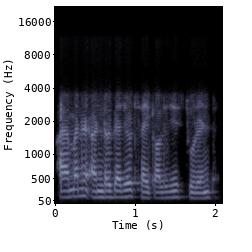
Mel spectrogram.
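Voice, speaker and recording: A young man, an undergraduate earnestly introducing himself in an online class, halting now and then. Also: medium pitch, fairly even intonation. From India. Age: young adult. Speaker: undergraduate student. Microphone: video call. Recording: tinny phone-like video call audio.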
